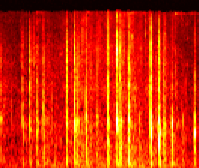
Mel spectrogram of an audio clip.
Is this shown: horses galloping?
yes

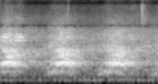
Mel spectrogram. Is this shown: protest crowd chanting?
yes

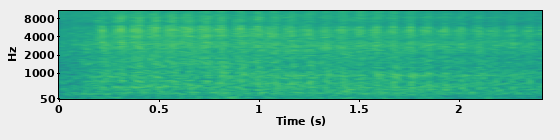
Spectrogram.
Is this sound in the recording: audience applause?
no

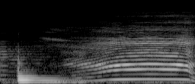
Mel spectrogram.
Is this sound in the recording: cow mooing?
yes

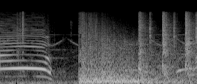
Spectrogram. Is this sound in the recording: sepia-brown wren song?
no

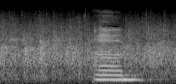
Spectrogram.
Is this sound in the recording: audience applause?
yes

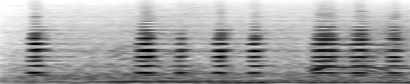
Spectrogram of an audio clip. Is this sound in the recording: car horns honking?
yes

